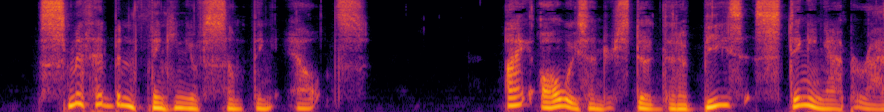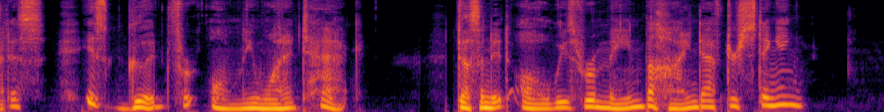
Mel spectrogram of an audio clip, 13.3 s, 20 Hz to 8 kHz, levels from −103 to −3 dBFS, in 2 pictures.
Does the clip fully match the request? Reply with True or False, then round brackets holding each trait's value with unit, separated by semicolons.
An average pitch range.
False (6.7 semitones)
